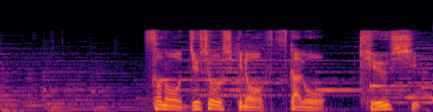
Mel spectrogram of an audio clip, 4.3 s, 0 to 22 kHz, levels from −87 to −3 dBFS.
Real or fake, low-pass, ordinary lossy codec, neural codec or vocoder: real; 7.2 kHz; MP3, 48 kbps; none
